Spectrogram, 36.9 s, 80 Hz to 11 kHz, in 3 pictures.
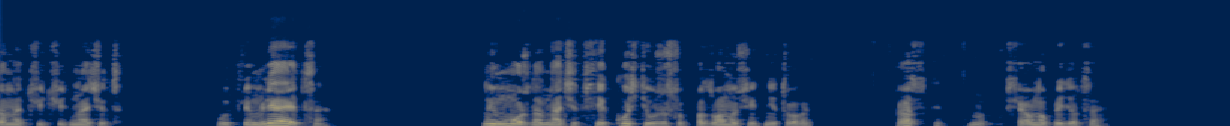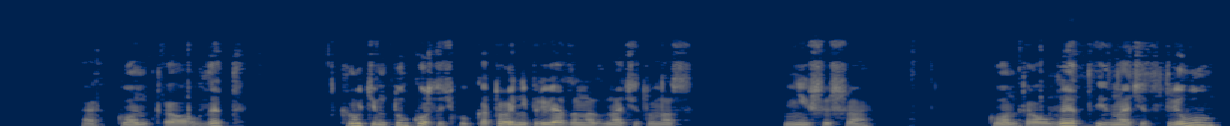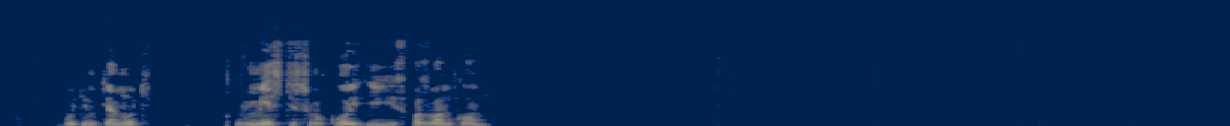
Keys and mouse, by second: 6.8 r, 8.9 click, 9.5-10.8 drag, 11.0 r, 14.1 ctrl+z, 16.0-17.1 drag, 17.8 r, 22.6 ctrl+z, 24.8-25.9 drag, 26.9 shift+click, 29.1 r, 33.0-33.9 r, 34.5-36.2 r, 34.8 click.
